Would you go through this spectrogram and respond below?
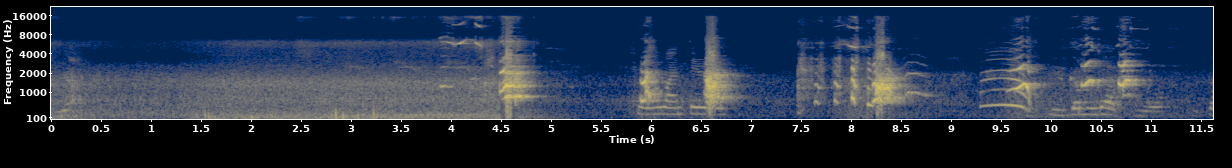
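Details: Chihuahua-terrier mix dog begging for a walk and urged to sing, breaking into loud, harmonic yelping howls in bursts of rising and falling whines, four or five separated cries after a stretch of low background noise.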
